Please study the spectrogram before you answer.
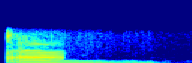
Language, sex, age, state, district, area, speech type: Tamil, female, 18-30, Tamil Nadu, Coimbatore, rural, conversation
